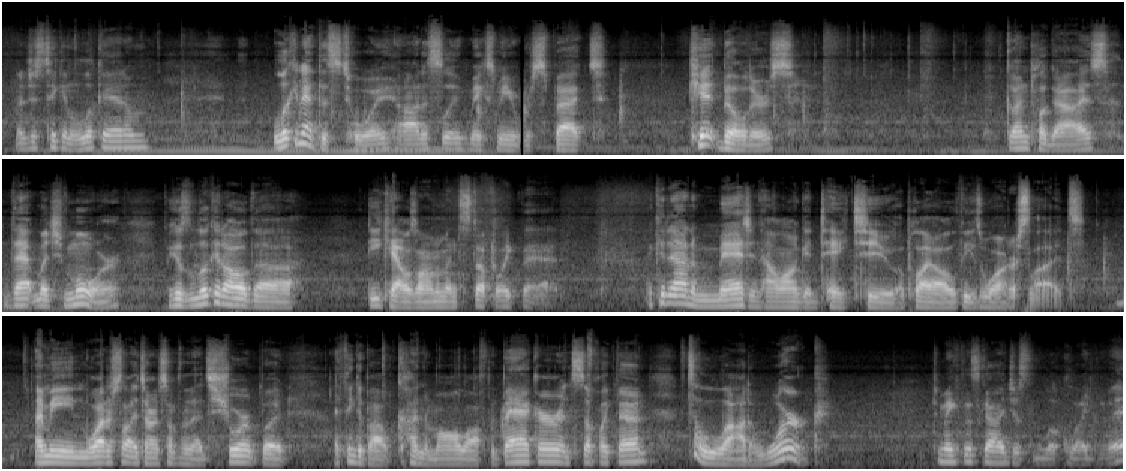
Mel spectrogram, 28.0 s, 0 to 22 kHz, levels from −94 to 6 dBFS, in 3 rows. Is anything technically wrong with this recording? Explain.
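Yes. From 4.31 to 4.35 s, a 36 ms gap cuts through continuous sound with smeared edges before resuming: a gap at a join of encoded pieces, where untrimmed encoder delay and padding remain.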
